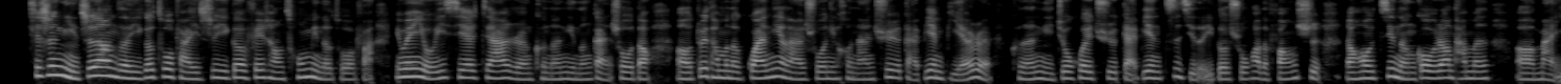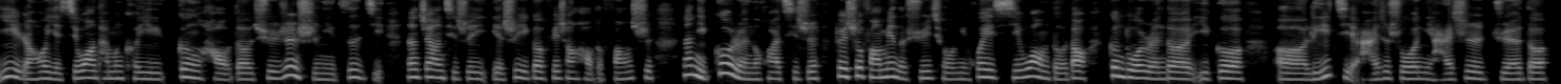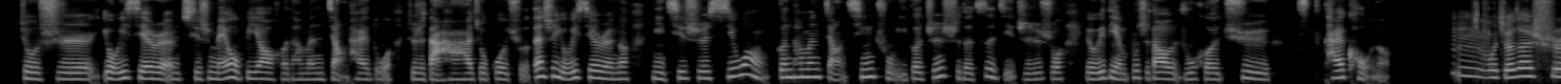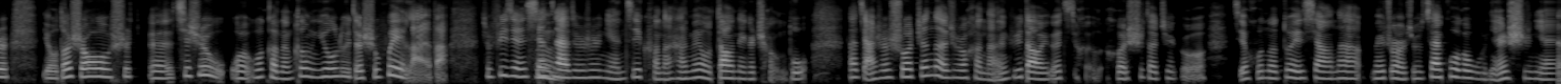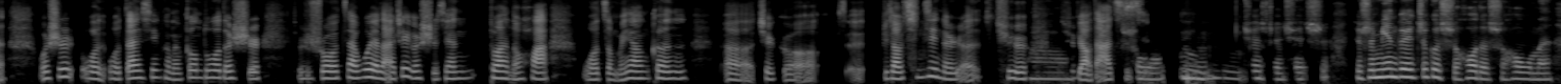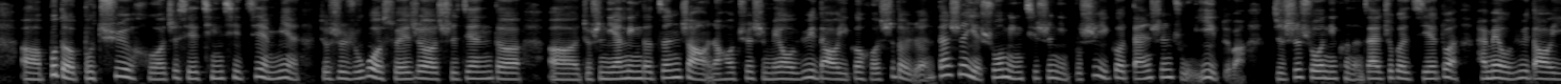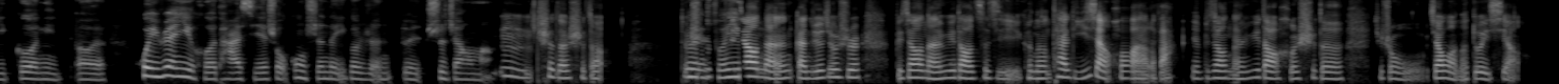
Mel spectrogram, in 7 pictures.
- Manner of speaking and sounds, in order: other background noise
- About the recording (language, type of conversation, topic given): Chinese, advice, 如何在家庭传统与个人身份之间的冲突中表达真实的自己？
